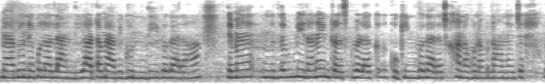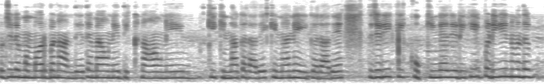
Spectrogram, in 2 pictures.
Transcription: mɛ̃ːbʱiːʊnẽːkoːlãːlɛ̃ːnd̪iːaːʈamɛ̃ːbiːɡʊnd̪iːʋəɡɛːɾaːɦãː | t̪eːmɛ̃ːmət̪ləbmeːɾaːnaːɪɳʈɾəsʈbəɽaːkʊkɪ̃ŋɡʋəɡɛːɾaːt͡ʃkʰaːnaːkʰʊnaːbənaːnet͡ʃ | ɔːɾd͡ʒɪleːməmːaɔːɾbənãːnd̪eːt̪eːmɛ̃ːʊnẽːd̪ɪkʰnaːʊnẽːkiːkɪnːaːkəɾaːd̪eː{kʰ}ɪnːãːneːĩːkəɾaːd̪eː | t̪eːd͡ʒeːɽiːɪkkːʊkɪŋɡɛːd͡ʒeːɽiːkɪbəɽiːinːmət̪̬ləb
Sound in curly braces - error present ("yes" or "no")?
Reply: yes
